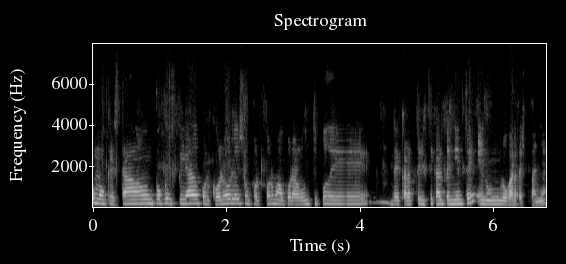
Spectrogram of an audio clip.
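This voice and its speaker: A woman speaks in a normal speaking voice at medium pitch and a moderate pace, with fairly even intonation. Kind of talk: interview.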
